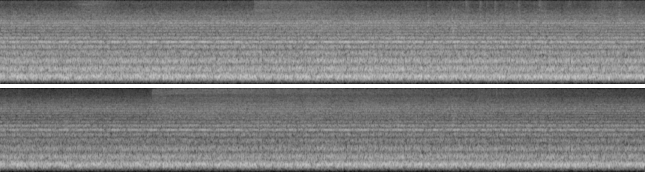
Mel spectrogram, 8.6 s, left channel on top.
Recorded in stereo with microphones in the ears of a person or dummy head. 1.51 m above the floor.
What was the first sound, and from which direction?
A fan, 35° left (ahead or behind).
